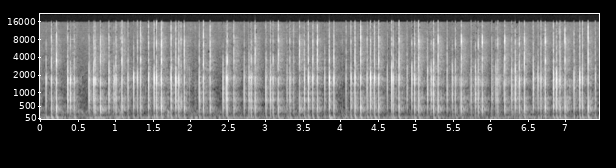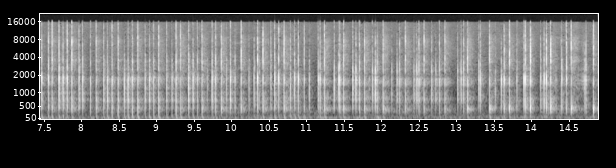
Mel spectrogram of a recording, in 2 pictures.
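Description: A small teal plastic scalp massager with a hollow hard back is held close while fingertips and nails tap rapidly on its shell. The result is a dense, continuous patter of dry, sharp clicks and cracks that stops almost instantly, centered in the mids with a bright edge and very little low end.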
